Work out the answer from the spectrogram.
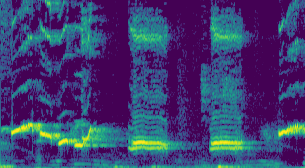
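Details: White-rumped shama song played to prompt other shamas to sing: clear high whistled phrases, some sliding and some steady, broken by brief pauses, over faint low thumps and hum.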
